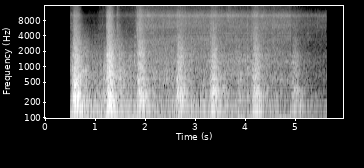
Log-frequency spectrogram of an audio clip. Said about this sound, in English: Father, is that a monster? It's a train, my boy. George Stephenson built the train's engine and the railway. Now, he's driving the train.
